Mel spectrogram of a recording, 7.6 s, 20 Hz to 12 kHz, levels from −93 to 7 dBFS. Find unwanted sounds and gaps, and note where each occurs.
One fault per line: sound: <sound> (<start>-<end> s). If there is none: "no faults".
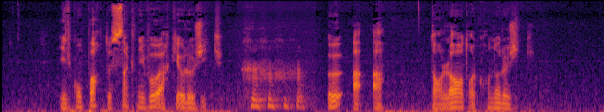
sound: laugh (3.0-3.9 s)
